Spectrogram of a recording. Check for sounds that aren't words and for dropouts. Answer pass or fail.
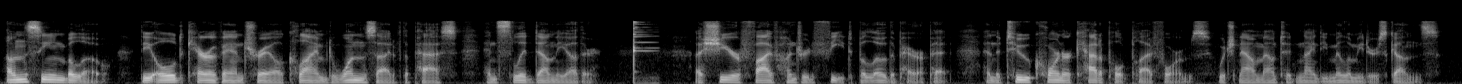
fail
